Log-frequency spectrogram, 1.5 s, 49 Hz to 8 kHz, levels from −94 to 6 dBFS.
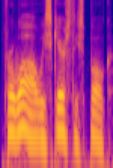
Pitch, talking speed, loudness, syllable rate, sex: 130 Hz, 240 wpm, -15 LUFS, 6.8 syllables/s, male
